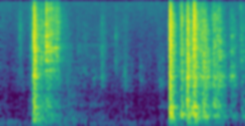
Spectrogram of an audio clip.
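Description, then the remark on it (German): Ice cubes being emptied from a silicone tray: two separate bursts of hard, rattling clatter as cubes tumble out, with a quieter pause between them and no voices. “Das heißt, ich leere jetzt eine von den Silikon, ganz normalen Silikon-Eiswürfelbehältern und da wird der jetzt eingefroren.”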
